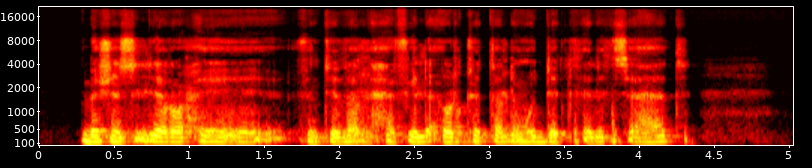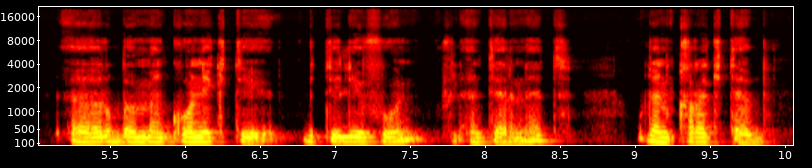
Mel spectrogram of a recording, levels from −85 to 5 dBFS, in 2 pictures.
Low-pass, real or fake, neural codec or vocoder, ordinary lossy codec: 19.8 kHz; fake; vocoder, 44.1 kHz, 128 mel bands, Pupu-Vocoder; none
